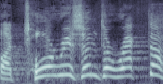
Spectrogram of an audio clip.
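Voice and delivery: high, loud disbelieving scoff.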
